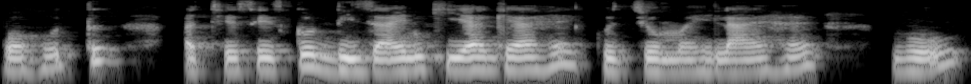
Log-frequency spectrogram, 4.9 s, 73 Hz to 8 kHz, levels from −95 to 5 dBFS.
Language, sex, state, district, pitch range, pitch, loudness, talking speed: Hindi, female, Bihar, Purnia, 150-170 Hz, 155 Hz, -22 LUFS, 160 wpm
